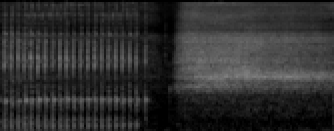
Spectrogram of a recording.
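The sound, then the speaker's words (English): A toad snores: a rapid, rattling series of croaky pulses lasts just under a second, then a short silence, then a steady breathy hiss that fades slightly at the end. “He closed his eyes. A minute later, he began to snore.”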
